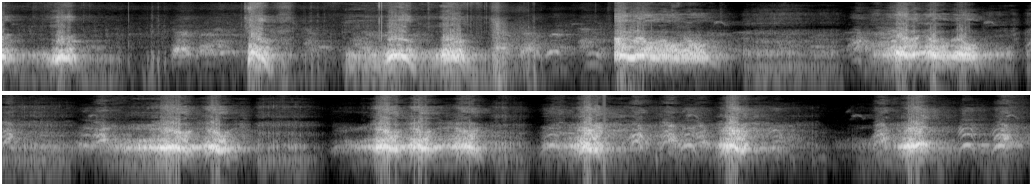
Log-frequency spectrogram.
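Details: Pit bull dog barking fiercely and loudly, dense irregular runs of rough, throaty barks mixed with snarling growls over about fifteen seconds.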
